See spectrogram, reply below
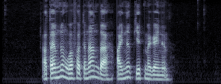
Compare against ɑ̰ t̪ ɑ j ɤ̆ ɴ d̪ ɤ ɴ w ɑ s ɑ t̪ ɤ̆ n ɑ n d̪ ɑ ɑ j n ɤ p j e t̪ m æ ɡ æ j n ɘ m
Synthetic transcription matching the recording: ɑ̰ t̪ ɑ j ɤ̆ m d̪ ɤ ɴ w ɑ f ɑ t̪ ɤ̆ n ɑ n d̪ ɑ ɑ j n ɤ p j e t̪ m æ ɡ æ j n ɘ m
